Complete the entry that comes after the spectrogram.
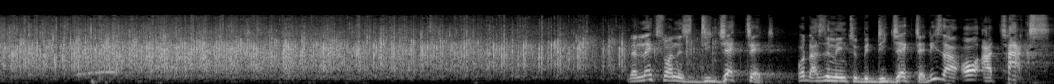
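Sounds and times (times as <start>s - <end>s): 
audience applause: 0.0s - 7.2s
speech: 6.3s - 10.5s.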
